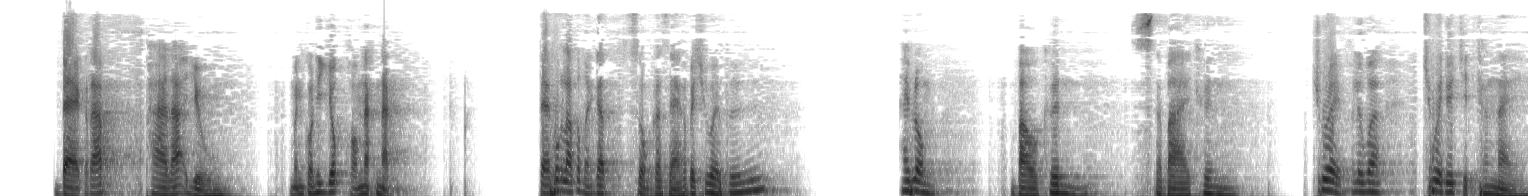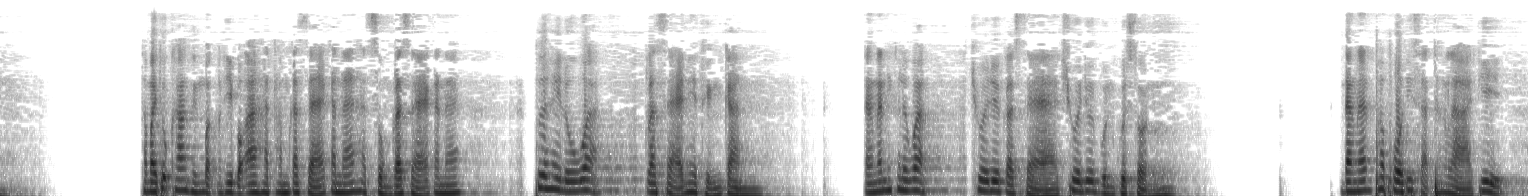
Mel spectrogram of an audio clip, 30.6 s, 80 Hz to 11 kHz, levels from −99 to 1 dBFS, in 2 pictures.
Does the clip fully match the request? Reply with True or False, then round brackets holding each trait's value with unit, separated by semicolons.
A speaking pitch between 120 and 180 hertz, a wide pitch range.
True (130 Hz; 6.6 semitones)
